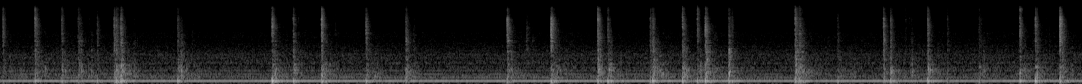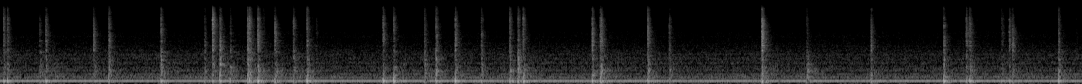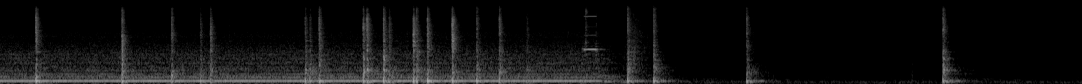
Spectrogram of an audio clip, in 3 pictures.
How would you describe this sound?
Popcorn popping in a microwave.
